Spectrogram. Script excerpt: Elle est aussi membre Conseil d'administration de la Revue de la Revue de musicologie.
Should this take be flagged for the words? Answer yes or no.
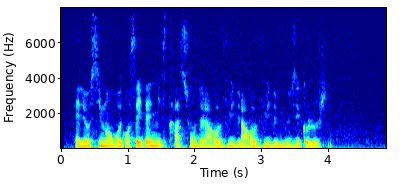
no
